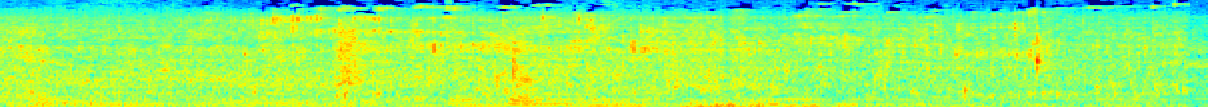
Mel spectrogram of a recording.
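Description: Water from a stone fountain pouring and trickling steadily into its basin.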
